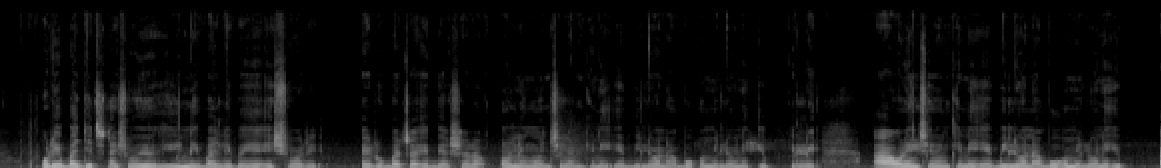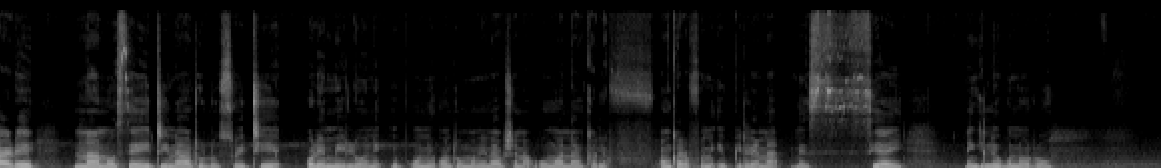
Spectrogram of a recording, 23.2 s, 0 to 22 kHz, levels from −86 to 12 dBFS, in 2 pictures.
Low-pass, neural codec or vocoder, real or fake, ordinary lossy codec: none; none; real; none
